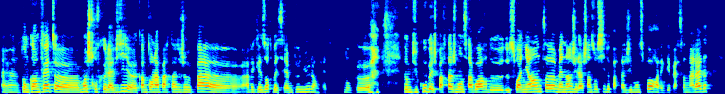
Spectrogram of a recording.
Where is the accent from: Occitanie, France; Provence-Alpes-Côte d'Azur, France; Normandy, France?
Occitanie, France; Font-Romeu; Alors, moi, je suis originaire de Font-Romeu.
